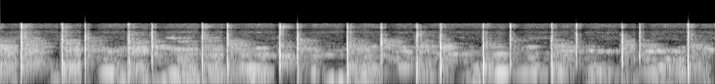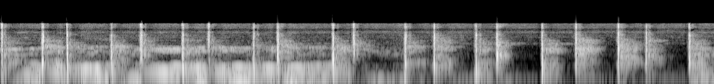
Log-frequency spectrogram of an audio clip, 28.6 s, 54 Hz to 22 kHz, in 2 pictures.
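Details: Low, shifting rumbles and gurgles from a 69-year-old grandfather's belly, punctuated by sharp repeated clicks: bowel sounds (borborygmi).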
